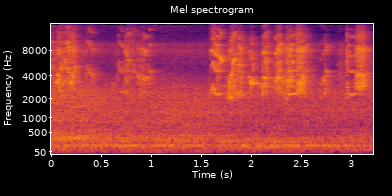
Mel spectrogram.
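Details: Market lovebirds in Aceh Tamiang, Indonesia, calling back and forth with rapid, shrill chirps, quieter at first, then a loud run of closely spaced high notes in the second half.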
